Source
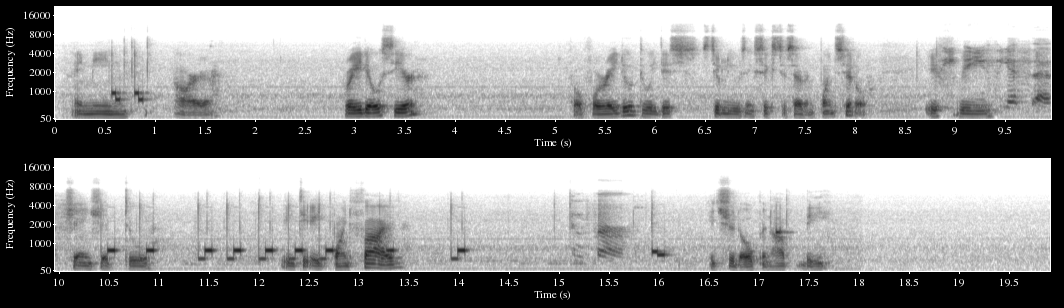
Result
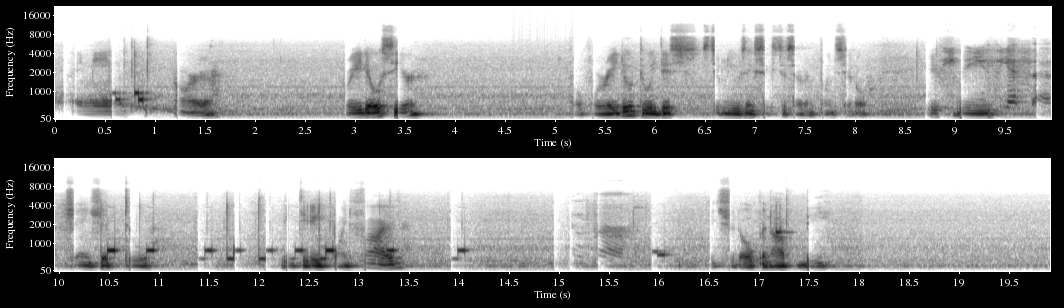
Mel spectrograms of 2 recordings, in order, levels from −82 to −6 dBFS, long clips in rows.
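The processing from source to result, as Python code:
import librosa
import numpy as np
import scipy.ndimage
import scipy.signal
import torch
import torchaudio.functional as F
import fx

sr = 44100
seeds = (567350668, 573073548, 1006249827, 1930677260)

y = fx.filter_sweep_highpass(x, sr, from_hz=640.0, to_hz=190.0, start_s=0.54, end_s=1.54, q=6.8)
y = fx.dmg_crackle(y, sr, seeds[0], per_s=210.0, level_db=-43.0, at=(4.56, 5.29), fade=0.02)
y = fx.auto_swell(y, sr, attack_ms=333.0)
y = y * librosa.db_to_amplitude(5.0)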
